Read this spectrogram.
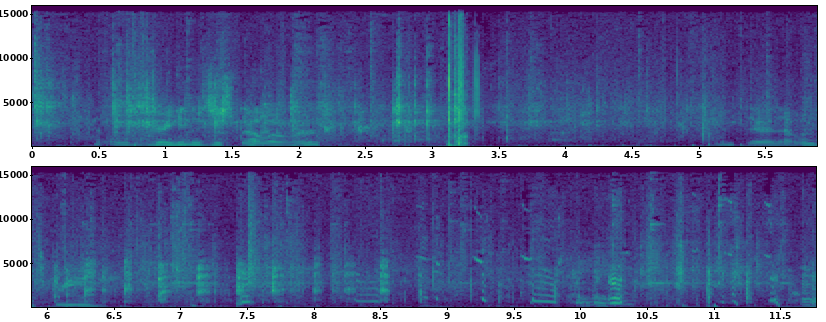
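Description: A wire pen rattles as puppies paw at it.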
